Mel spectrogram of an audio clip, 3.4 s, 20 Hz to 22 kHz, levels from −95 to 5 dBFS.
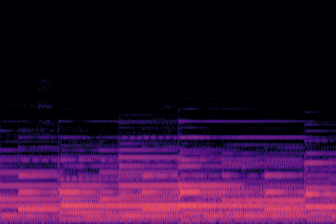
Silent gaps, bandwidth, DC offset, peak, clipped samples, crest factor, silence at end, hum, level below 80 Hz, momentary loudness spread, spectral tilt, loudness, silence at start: none; 2.5 kHz; under 0.1%; -22 dBFS; under 0.1%; 14 dB; 0 s; none; -64 dBFS; 4 LU; -11 dB/octave; -36 LUFS; 0 s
